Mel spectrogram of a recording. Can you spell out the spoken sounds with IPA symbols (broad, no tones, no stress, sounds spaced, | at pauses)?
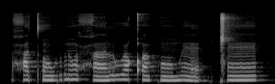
ħ a tʼ õ w r õ ħ ã l uː qʼ ũ k õ b ɛ̃ | ǁ ɛ̃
